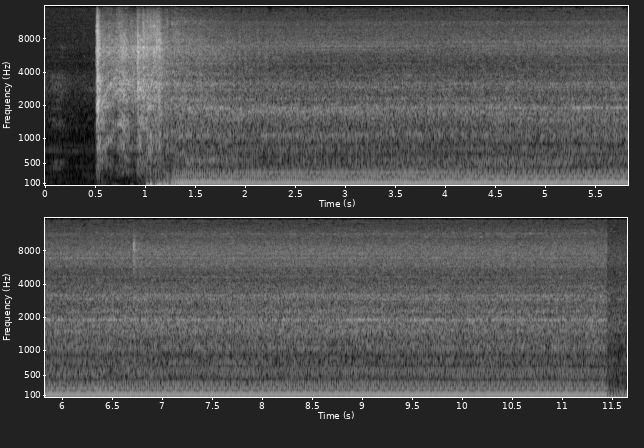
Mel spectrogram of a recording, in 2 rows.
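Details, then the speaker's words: 2004 GMC Envoy petrol engine after replacing the ignition coil pack for a P0304 misfire: cranks, catches and settles into a steady, even idle with no stumble or popping; sounds a lot better, normal idle. "all right so that sounds a lot better"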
